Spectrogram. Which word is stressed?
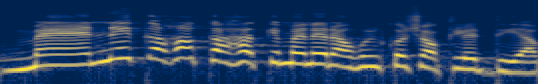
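मैंने. The stress is on मैंने.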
